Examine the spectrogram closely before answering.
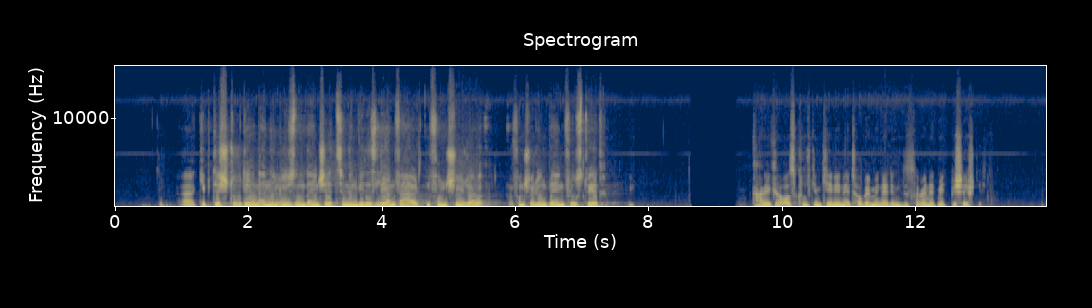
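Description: A man speaks calmly into a microphone over a loudspeaker in a large hall.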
